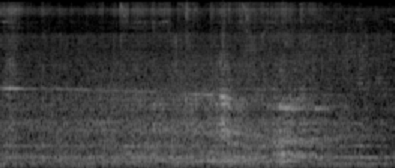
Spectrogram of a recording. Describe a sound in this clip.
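Car tyres splash through puddles on a wet road.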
